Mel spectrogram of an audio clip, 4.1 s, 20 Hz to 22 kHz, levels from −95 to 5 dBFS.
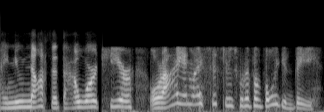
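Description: At 1.21 s a handover gap silences the speech for 60 ms, until 1.27 s. No frames arrived while the call switched networks.

From 1.27 s to the end, the call falls back to narrowband. Nothing above 4 kHz remains. The speech turns duller and rougher than the clear HD Voice before it.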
